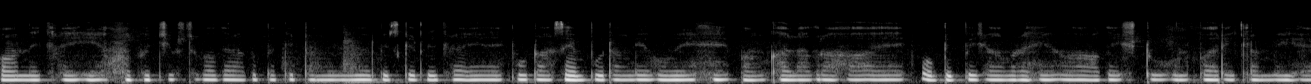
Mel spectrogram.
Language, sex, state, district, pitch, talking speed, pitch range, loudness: Hindi, female, Bihar, Saharsa, 210 Hz, 105 wpm, 205-215 Hz, -16 LUFS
